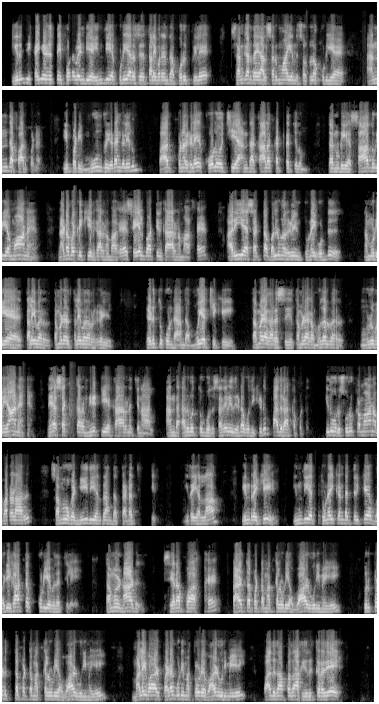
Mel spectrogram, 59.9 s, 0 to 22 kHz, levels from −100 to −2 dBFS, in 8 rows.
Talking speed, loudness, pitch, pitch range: 90 wpm, -20 LUFS, 155 Hz, 145-165 Hz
